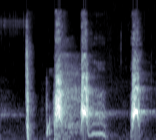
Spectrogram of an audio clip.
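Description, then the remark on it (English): A puppy dog barks several times in short, sharp bursts, fairly loud, with brief pauses between barks and no talking. “Bad puppy dog! No! No! No!”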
